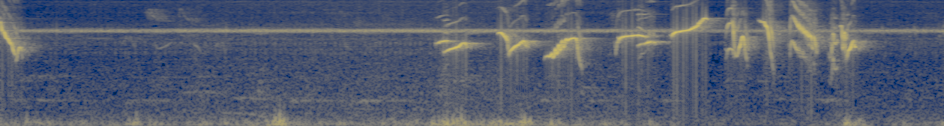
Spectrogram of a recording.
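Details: Oriental magpie-robin morning song, a recording for training magpie-robins to sing strongly: about three quiet seconds with soft low knocks, then a quick burst of rising and falling whistles and chirps.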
